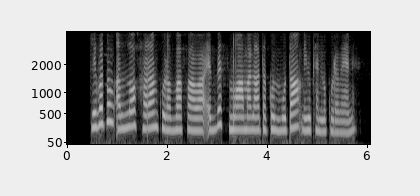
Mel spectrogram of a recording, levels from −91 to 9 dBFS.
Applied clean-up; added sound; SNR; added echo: neural separator model SepFormer WHAMR!.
